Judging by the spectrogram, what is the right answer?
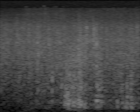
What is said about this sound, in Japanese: ま、雨降ってきた。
